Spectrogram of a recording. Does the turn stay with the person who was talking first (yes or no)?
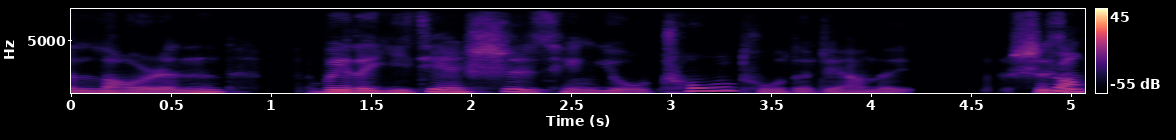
no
